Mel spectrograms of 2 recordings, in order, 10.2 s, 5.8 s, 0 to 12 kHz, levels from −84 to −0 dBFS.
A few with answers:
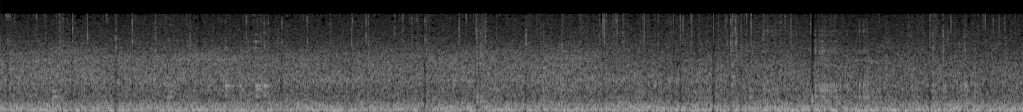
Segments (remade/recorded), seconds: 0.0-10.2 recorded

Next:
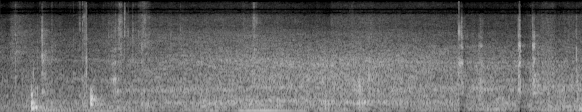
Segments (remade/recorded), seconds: 0.0-5.8 recorded

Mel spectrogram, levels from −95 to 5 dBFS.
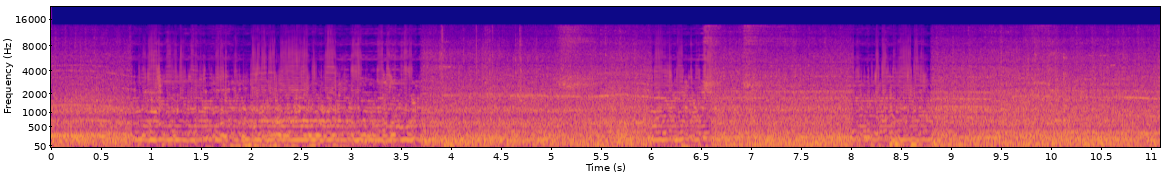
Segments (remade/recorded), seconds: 0.0-0.8 recorded; 0.8-3.7 remade; 3.7-6.0 recorded; 6.0-6.6 remade; 6.6-8.0 recorded; 8.0-8.8 remade; 8.8-11.1 recorded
